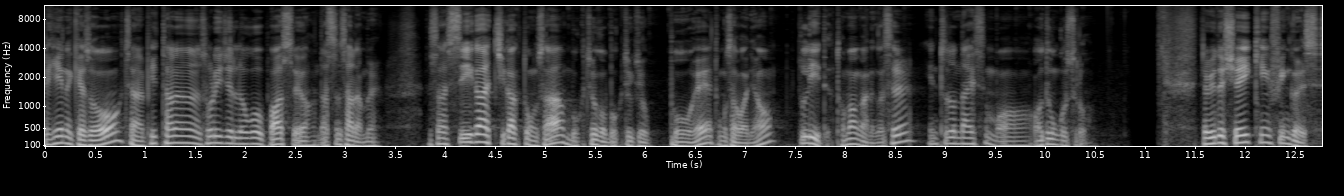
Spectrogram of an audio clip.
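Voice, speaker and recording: Over a quiet background, a man speaks at medium pitch with very wide pitch swings. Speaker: English tutor. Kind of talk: lecture. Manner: fast.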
